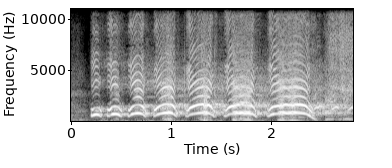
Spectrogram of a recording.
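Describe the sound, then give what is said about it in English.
A person imitates a chimpanzee with a rapid series of about eight loud, rising-and-falling hooting calls that build in intensity, sounding shrill and excited. “Well, I thought you said you were going to do animal impressions. Chimpanzee.”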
